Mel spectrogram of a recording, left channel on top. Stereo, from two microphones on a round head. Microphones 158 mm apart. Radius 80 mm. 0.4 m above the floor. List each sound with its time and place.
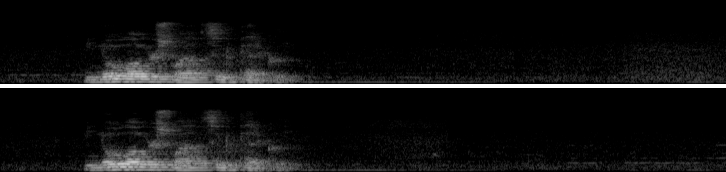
0.8 s a man speaking: 15° right (ahead or behind), 2 m; by 2.9 s 55° right (ahead or behind), 2 m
